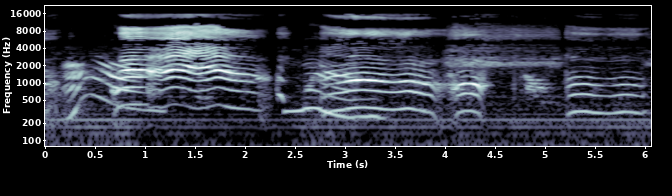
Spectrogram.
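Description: Young infant cooing and babbling: a few long, wavering vocal sounds, then shorter ones toward the end.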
